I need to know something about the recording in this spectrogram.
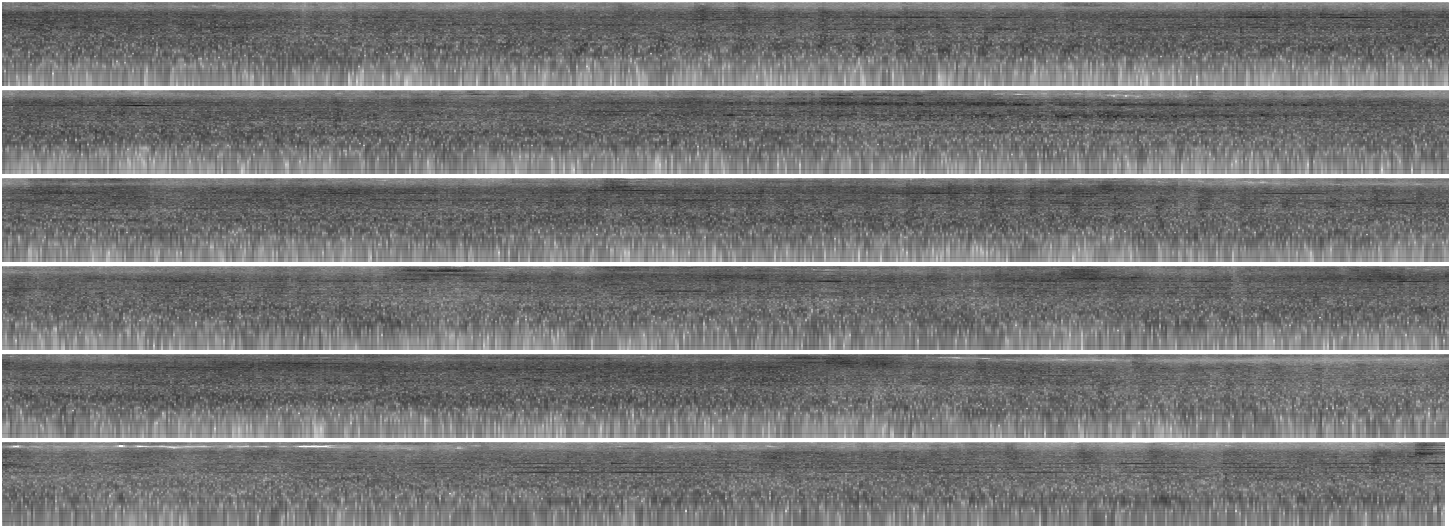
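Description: BNSF double-stack intermodal freight train rolling past: a steady clatter of wheels on rail from the container cars, with faint thin high squeal tones from the wheels.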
